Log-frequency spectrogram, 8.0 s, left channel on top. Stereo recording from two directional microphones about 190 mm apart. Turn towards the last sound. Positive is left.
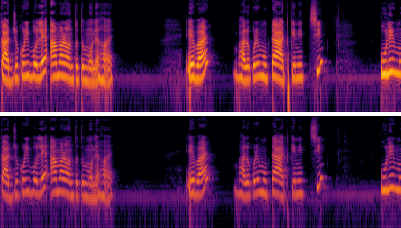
turn(degrees=40)  # may be behind; listen again after turning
